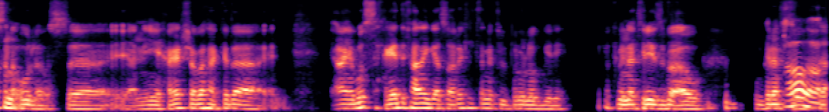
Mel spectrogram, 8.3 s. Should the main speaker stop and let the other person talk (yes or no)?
yes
